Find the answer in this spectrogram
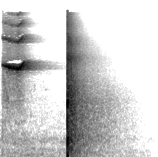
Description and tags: Firecracker Rocket Shoot Blast
It's Diwali currently (An Indian Festival of Lights), everyone's blowing firecrackers and other fun stuff.
Diwali, Festival, Fire-cracker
